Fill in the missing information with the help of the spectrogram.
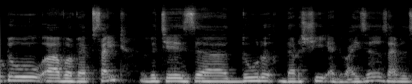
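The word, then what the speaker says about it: Doordarshi: they can go to our website which is dur Dari advisors I will spell it for the folks because it's a indan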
